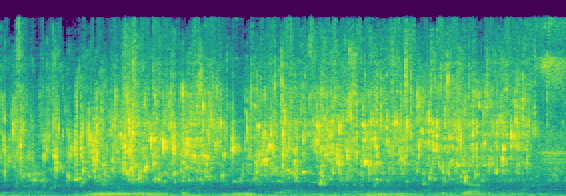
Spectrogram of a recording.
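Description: A tap runs loud and close in a steady splashing stream as hands are washed beneath it, with a brief spoken word over the rushing water.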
